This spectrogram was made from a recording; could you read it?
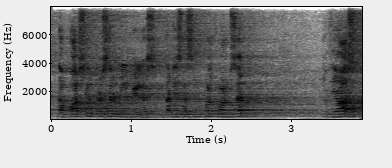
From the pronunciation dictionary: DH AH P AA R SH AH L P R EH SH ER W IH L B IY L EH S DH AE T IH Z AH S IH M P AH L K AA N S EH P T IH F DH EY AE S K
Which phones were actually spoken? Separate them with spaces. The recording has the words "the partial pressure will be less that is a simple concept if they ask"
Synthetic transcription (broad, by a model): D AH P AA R S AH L P R EH SH ER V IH L B IY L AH S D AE T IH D AH S IH M P AH L K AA N S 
